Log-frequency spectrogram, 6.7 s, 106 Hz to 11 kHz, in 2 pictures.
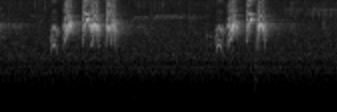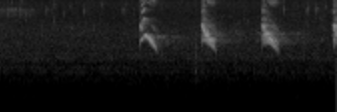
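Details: Song thrush song from 30 January 2021: a sharp clustered phrase delivered twice, then a pause followed by three clear downslurred whistles spaced evenly, against near silence.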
